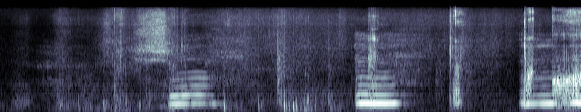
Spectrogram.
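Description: A child's voice making two short wordless sounds, hummed or sung syllables, about a second and a half apart, among a few sharp clicks.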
